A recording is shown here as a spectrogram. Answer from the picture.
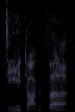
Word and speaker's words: Diva: The diva is pronounced as D.V in Japan.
